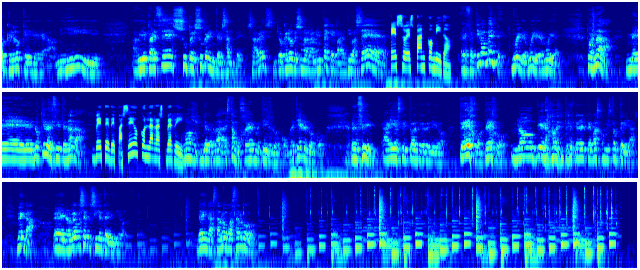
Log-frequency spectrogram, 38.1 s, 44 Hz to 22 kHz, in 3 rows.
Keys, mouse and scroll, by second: 7.2 click, 14.2 click, 27.3 click, 38.0 click.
